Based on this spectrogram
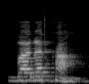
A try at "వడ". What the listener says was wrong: No, there is no word like vadaka. So it is only vada.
